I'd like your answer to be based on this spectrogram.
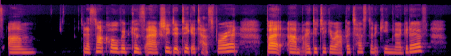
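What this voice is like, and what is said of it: Slightly hoarse voice. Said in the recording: “recovering from a little bit of a cold. So my throat is a little hoarse.”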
